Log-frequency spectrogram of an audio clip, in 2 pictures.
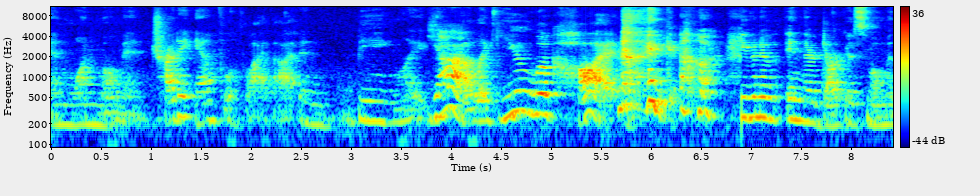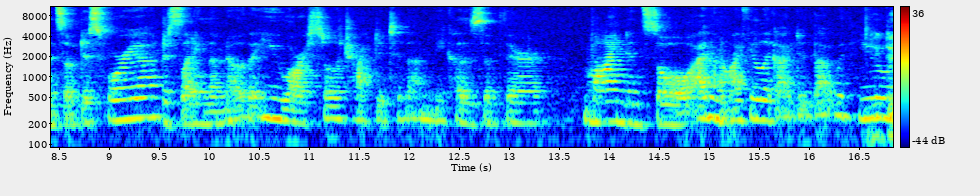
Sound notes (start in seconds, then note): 6.0 laughs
